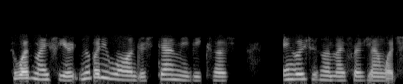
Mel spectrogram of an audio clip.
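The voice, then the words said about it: Thick non-native English accent. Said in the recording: “I have a thick accent, and English is my second language ... it sounds funny”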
